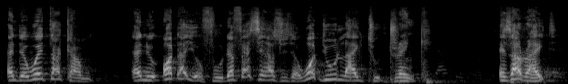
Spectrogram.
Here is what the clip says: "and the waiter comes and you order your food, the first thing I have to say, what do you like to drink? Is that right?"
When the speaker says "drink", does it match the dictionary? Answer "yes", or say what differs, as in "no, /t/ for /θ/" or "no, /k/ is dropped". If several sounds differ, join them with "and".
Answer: yes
